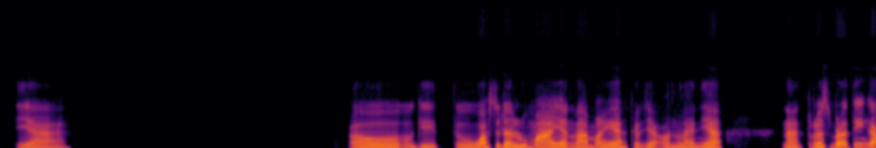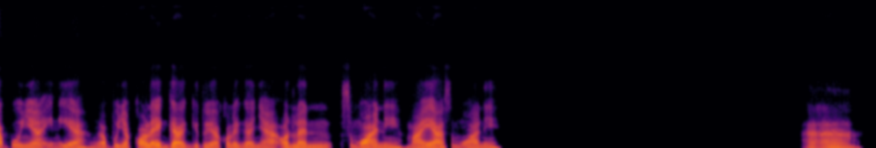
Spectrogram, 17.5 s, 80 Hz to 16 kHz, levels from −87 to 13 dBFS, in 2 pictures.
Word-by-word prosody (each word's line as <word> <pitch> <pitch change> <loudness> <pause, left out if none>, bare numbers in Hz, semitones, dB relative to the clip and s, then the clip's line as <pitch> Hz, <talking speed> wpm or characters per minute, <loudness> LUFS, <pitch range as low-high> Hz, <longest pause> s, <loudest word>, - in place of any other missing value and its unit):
Iya. 160 -2 -3 2.8
Oh, 210 +3 +1
gitu. 175 +2 -5
Wah, 235 +2 +6
sudah 225 -6 +3
lumayan 290 +7 +3
lama 285 -4 +2
ya 225 +7 +2
kerja 195 -5 -3
online-nya. 185 +5 +1 0.6
Nah, 200 -1 +2
terus 325 +7 0
berarti 215 +9 +4
nggak 225 -6 +4
punya 220 -1 -2
ini 250 -8 -5
ya, 190 +3 0
nggak 185 -2 -4
punya 205 0 -2
kolega 205 -1 +4
gitu 185 0 -8
ya, 180 +1 0
koleganya 205 +6 -2
online 195 -2 -1
semua 310 +9 +2
nih, 170 +2 -3
maya 185 +1 +3
semua 245 +5 -3
nih? 180 0 -7 3.0
Heeh. 185 -1 -3
200 Hz, 105 wpm, -23 LUFS, 185-225 Hz, 3.0 s, Wah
